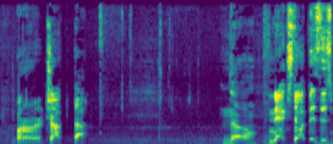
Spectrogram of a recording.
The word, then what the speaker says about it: horchata: You really don't want this horchata? Say it right, and you can have it. Horchata. Horchata. I'm rolling my R's. Say it together. This is a pen. 1, 2, 3. Horchata. No. You're saying or.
